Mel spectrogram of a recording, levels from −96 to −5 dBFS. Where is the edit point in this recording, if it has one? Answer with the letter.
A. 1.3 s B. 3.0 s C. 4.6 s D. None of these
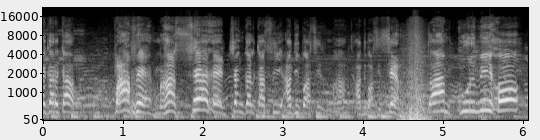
C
